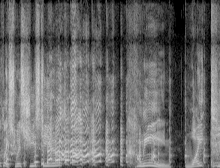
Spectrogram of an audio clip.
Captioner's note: laugh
